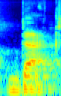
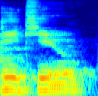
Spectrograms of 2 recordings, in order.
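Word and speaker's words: deque: and I've been told this is pronounce deck not DQ which is confusing to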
